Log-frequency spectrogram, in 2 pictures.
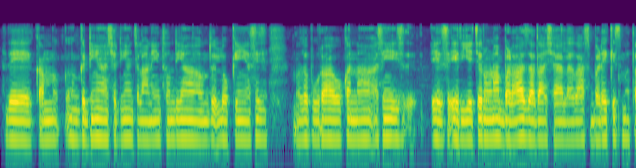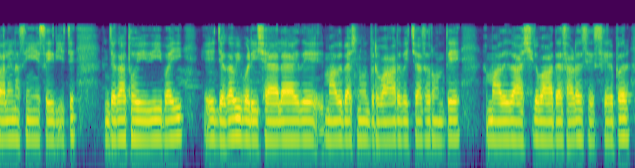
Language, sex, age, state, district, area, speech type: Dogri, male, 18-30, Jammu and Kashmir, Reasi, rural, spontaneous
